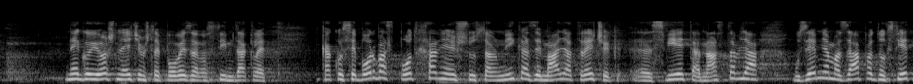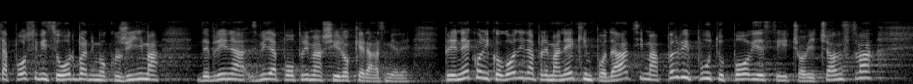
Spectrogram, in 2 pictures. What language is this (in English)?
Croatian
